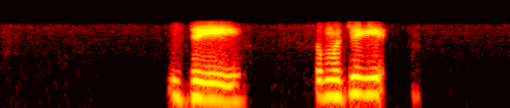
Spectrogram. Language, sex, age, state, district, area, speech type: Urdu, female, 30-45, Uttar Pradesh, Ghaziabad, urban, conversation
